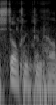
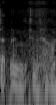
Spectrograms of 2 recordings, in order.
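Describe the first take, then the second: First: The name begins with the sounds 'stilt'. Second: The name begins with the sounds 'sit'. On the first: The speaker calls it wrong. "I always want to mispronounce as Stiltington Hill" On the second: The speaker calls it right. "but it's not, it's Sitlington Hill"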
